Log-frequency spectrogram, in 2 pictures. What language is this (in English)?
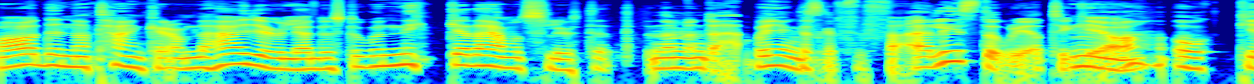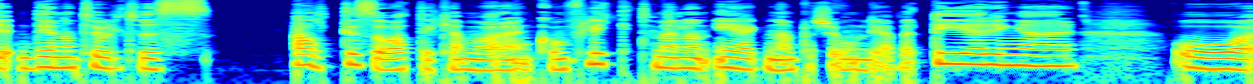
Swedish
